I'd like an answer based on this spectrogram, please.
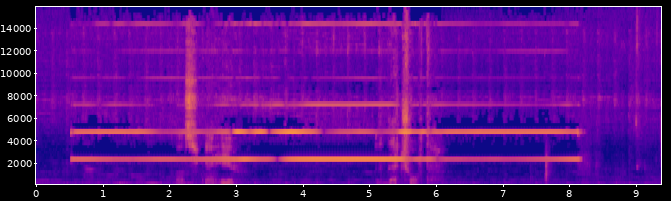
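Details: Onkyo TX-NR616 receiver that turns on and off, rear channel amplifier output transistor tested with meter: one unbroken high beep about eight seconds, a dead short, transistor blown.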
